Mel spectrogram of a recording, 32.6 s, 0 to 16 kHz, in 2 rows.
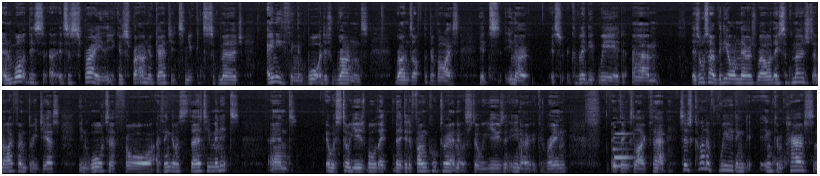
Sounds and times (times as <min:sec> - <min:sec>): Speech: 0:00.0 - 0:13.2, 0:13.8 - 0:27.7, 0:28.4 - 0:32.6.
